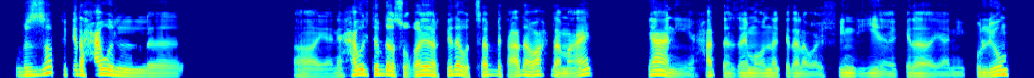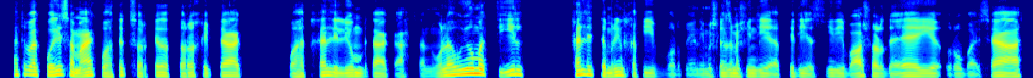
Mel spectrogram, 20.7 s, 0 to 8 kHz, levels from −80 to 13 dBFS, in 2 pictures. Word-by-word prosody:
بالضبط 145 - 0
كده، 160 -2 +4
حاول 160 -7 +5 1.7
آه، 95 -3 -5
يعني 90 +3 -9
حاول 155 - +4
تبدأ 165 0 +3
صغيّر 135 +4 +4
كده 160 +3 +4
وتثبِّت 135 -3 -1
عادة 135 +6 +3
واحدة 145 -4 +1
معاك، 125 - +2 0.6
يعني 95 - +3
حتى 115 -3 -2
زي 105 +3 -3
ما 105 -3 -2
قُلنا 105 0 -3
كده 105 +1 -5
لو 90 -3 -6
20 105 +6 -5
دقيقة 90 -2 -7
كده 100 -3 -3
يعني 80 -2 -13
كلّ 110 +1 -1
يوم 155 +7 +4 0.4
هتبقى 145 0 +2
كويسة 140 +2 +2
معاك 135 - +5
وهتكسَر 100 0 -3
كده 115 0 +1
التراخي 105 +1 -4
بتاعك، 110 -1 +3 0.5
وهتخلّي 110 +5 -1
اليوم 105 +2 -1
بتاعك 95 -1 -1
أحسَن. 90 0 -12
ولو 130 - +2
يومك 185 0 +7
تقيل 150 +8 0 0.5
خلّي 155 +1 +4
التمرين 125 -2 0
خفيف 105 -4 -6
برضه، 85 -1 -18
يعني 80 +2 -15
مش 90 +3 -11
لازم 110 -1 -2
20 100 +2 -4
دقيقة، 100 -5 -2
ابتدي 100 +4 -7
يا 90 - -5
سيدي 100 +3 -7
ب10 95 +2 -1
دقايق، 100 +2 0
رُبع 85 -3 -11
ساعة، 105 +3 +3
105 Hz, 165 wpm, -24 LUFS, 95-140 Hz, 1.7 s, يومك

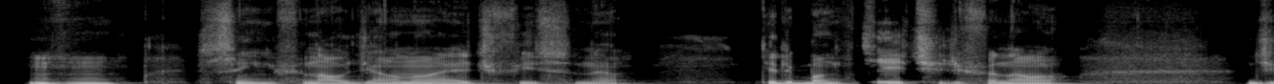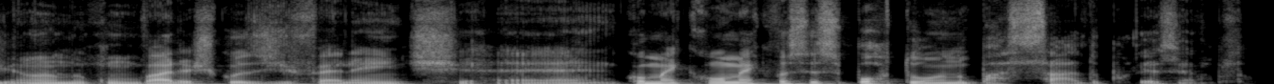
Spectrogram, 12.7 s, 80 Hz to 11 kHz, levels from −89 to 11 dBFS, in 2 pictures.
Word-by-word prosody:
Uhum, 100 -2 +3 0.4
sim, 75 -3 -2
final 75 +1 -2
de 80 0 -6
ano 85 +5 +1
é 70 -2 0
difícil, 70 0 -8
né. 65 -2 -5 0.7
Aquele 80 -2 +3
banquete 75 +1 -1
de - - -6
final 75 -2 -1 0.9
de - - -1
ano 75 0 +3
com 75 -1 +1
várias 75 -1 +4
coisas 75 -4 0
diferentes, 75 0 -2
eh, 65 0 -5
como 110 -3 +6
é 115 - +4
que 125 - -14
como 135 0 +6
é 140 - +6
que 145 - -10
você 140 -2 +2
se 135 - -2
portou 105 - +3
ano 95 -1 +2
passado, 70 -2 -4
por - - -21
exemplo? 70 - -9
75 Hz, 150 wpm, -27 LUFS, 70-95 Hz, 0.9 s, como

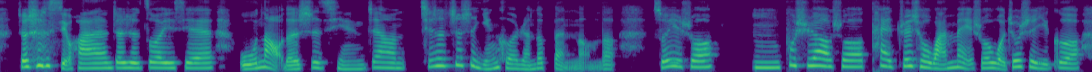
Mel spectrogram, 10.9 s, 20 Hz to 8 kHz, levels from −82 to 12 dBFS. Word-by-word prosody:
就 250 - +5
是 295 +3 +5
喜 295 0 +4
欢 200 +1 +2
就 215 0 +2
是 210 -1 +3
做 215 0 0
一 210 0 +4
些 210 -1 0 0.2
无 175 +4 +1
脑 235 -2 +2
的 155 +2 +1
事 210 +5 -2
情， 165 -5 -4
这 225 - -7
样 210 -2 -2
其 - - -5
实 295 +2 +2
这 315 +3 -2
是 305 -1 -2
迎 205 -3 -2
合 195 -5 -3
人 160 -2 -5
的 200 - -3
本 - - -7
能 - - -11
的。 - - -7 0.4
所 235 - 0
以 270 -1 -1
说， 250 0 +1 0.4
嗯， 225 -1 0
不 315 +7 -2
需 300 0 -1
要 295 -2 +6
说 255 -1 0
太 280 -2 -1
追 280 +3 0
求 255 -6 +2
完 190 -2 +2
美， 215 -5 -2
说 205 +2 -2
我 205 -3 +2
就 250 +1 +2
是 250 -3 0
一 190 -3 -4
个， 200 -1 -1
220 Hz, 255 characters per minute, -19 LUFS, 205-255 Hz, 0.4 s, 要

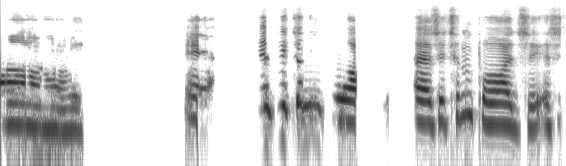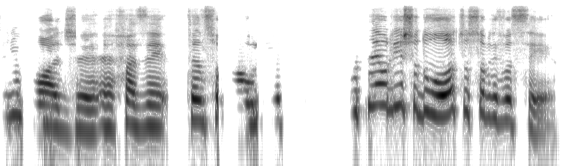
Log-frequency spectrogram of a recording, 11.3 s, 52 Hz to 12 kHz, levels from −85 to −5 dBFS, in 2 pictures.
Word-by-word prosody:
Ai 175 -4 -2 1.0
Eh, 250 - -3 0.6
a 345 - +1
gente 370 +3 -1
não 370 -2 -7
pode 235 -8 -3 0.7
eh, 220 -1 +5
a - - +1
gente 225 +4 -5
não 280 +2 -4
pode 200 -7 -1
a 190 - -7
gente 235 +7 -13
não 275 +1 -4
pode, 180 -4 +1
eh, 170 +2 +1
fazer 190 -1 -1 0.2
transformar 455 - +2
o 200 - +1
lixo. 215 - -10 0.8
O 305 - -5
teu 380 +1 +1
lixo 360 -1 +1
do 310 +2 -1
outro 290 +3 +8
sobre 265 -3 -2
você. 465 - -3
230 Hz, 145 wpm, -25 LUFS, 190-315 Hz, 1.0 s, outro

